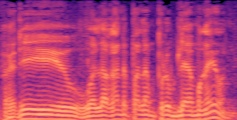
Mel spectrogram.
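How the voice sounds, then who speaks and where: An actor with a Filipino accent playing a friendly, teasing office colleague in a radio drama. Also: male voice, lowish voice, moderate pace, fairly bright tone, a little hiss or hum, lightly acted. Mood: curious, teasing.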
